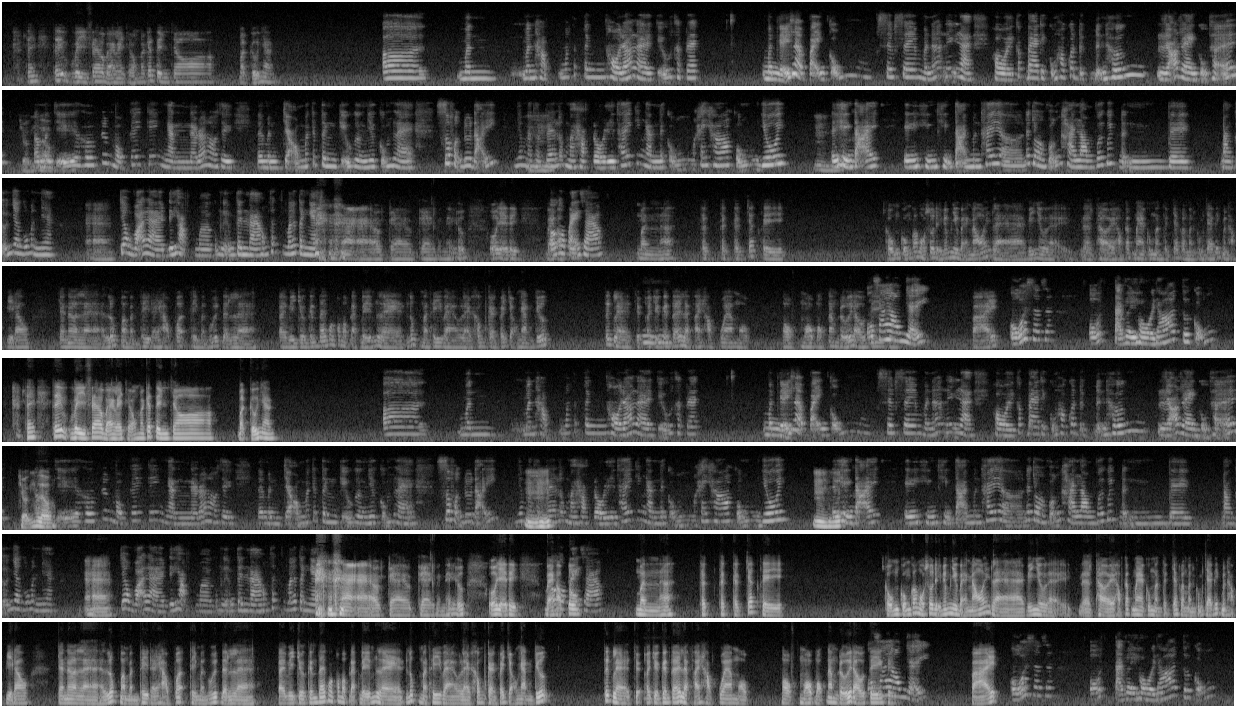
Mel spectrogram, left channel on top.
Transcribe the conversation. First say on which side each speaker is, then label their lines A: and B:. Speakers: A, on the right (about 85°); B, on the left (about 70°).
A: thế thế vì sao bạn lại chọn marketing cho bậc cử nhân
B: Ờ, mình mình học marketing hồi đó là kiểu thật ra mình nghĩ là bạn cũng xem xem mình á lý là hồi cấp 3 thì cũng không có được định hướng rõ ràng cụ thể
A: chuẩn
B: rồi
A: luôn
B: mình chỉ hướng đến một cái cái ngành nào đó thôi thì, thì mình chọn marketing kiểu gần như cũng là số phận đưa đẩy nhưng
A: ừ
B: mà thật ra lúc mà học rồi thì thấy cái ngành này cũng hay ho cũng vui
A: ừ
B: thì hiện tại thì hiện hiện tại mình thấy ờ, nói chung là vẫn hài lòng với quyết định về bằng cử nhân của mình nha
A: à
B: chứ không phải là đi học mà công nghệ thông tin là không thích marketing
A: <laughs> à ok ok mình hiểu ủa vậy thì bạn
B: Ủa
A: học
B: còn bạn
A: tu
B: sao?
A: mình hả thực thực thực chất thì cũng cũng có một số điểm giống như bạn nói là ví như là, là thời học cấp ba của mình thực chất là mình cũng chả biết mình học gì đâu cho nên là lúc mà mình thi đại học á, thì mình quyết định là tại vì trường kinh tế cũng có một đặc điểm là lúc mà thi vào là không cần phải chọn ngành trước tức là tr-
B: ừ
A: ở trường
B: ừ.
A: kinh tế là phải học qua một một một một năm rưỡi đầu tiên
B: Ủa phải
A: thì
B: không vậy?
A: phải
B: Ủa sao sao? Ủa tại vì hồi đó tôi cũng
